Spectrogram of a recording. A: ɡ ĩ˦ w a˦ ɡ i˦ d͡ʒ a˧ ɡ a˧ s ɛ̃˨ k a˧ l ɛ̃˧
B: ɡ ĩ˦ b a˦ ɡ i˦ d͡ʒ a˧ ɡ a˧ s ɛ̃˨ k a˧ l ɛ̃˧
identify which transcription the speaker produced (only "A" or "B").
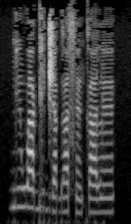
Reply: A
